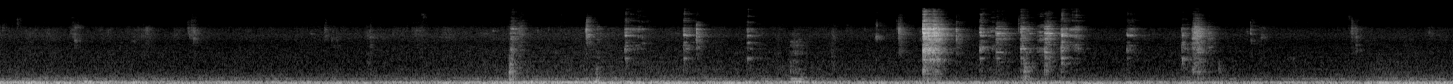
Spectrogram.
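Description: Spoons clinking and scraping on plates while two people eat, as scattered light clicks with one louder clatter about nine seconds in, over a steady low hum.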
